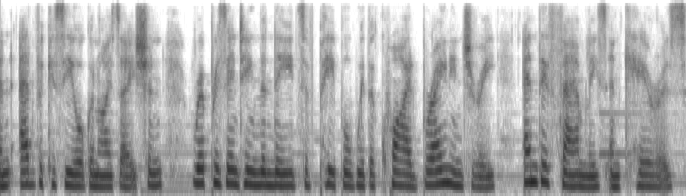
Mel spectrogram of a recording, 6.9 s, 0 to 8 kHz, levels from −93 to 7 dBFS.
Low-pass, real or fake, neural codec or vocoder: 7.2 kHz; real; none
